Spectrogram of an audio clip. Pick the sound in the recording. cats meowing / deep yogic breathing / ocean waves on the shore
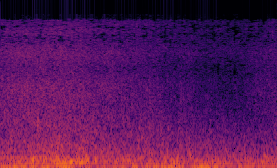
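ocean waves on the shore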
